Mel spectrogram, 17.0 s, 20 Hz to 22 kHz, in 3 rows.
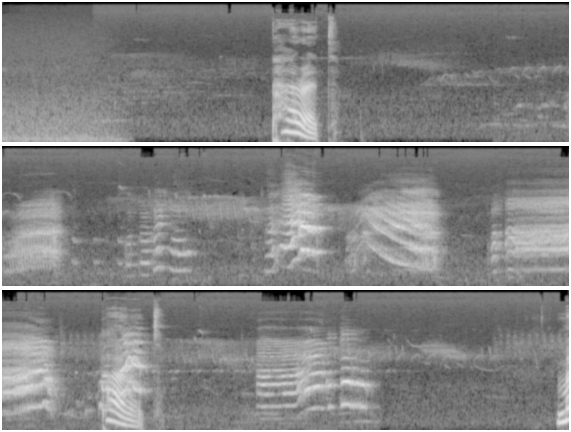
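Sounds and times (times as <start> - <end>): parrot squawking: 8.3 - 12.9, 13.9 - 15.1.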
